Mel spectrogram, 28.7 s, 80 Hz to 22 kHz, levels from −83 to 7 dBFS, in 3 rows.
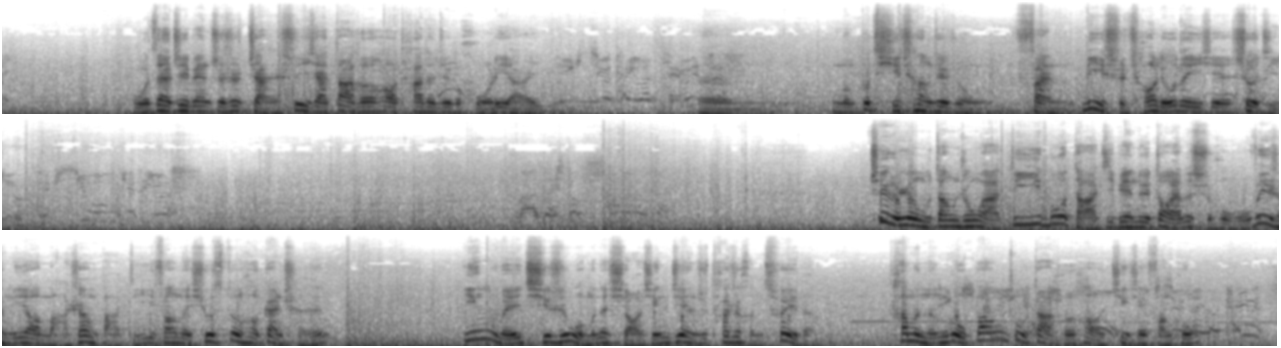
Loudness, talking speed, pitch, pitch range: -14 LUFS, 215 characters per minute, 135 Hz, 105-160 Hz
